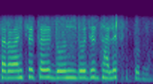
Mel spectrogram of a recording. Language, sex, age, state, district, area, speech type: Marathi, female, 30-45, Maharashtra, Akola, rural, conversation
